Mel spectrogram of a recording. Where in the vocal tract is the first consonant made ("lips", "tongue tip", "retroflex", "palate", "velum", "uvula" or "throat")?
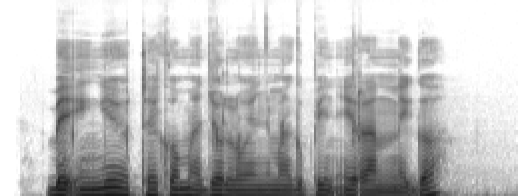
lips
